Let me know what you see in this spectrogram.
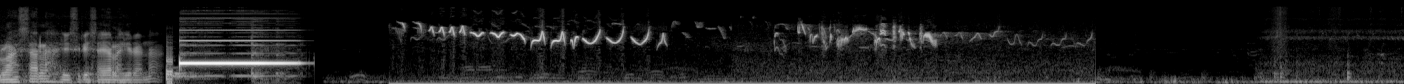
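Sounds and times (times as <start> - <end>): songbird singing: 3.9 - 11.0.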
